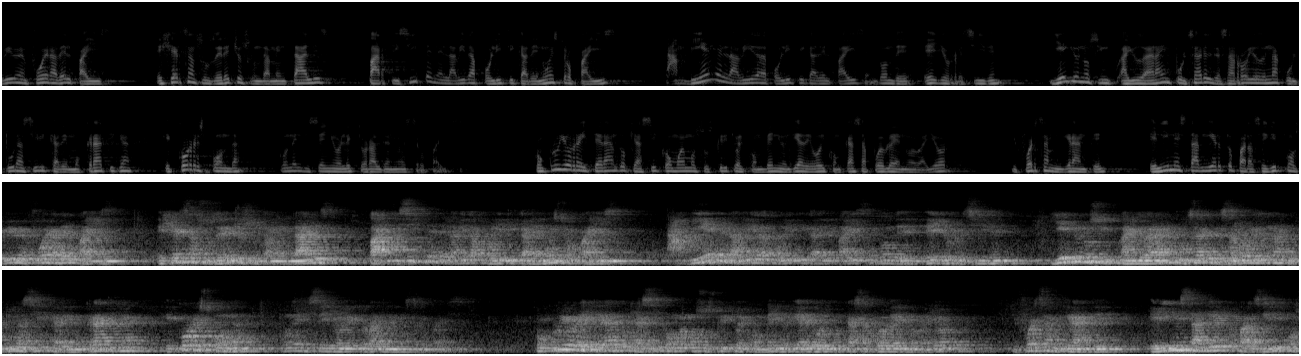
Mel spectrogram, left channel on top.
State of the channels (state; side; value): quieter; left; 19.6 dB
